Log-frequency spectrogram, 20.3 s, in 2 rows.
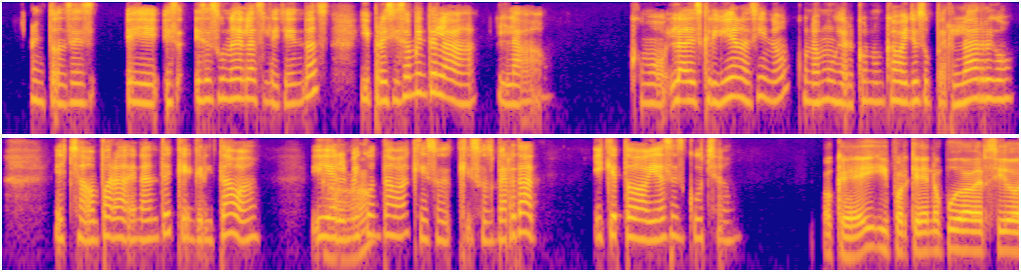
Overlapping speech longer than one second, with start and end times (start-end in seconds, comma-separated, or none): none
